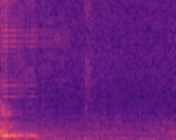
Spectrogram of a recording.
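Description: A man's voice trailing off in the first half second, then a pause with only faint, steady room noise.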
